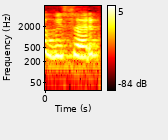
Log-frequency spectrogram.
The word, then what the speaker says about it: विसर्ग: आगे आते हैं आपका विसर्ग। विसर्ग क्या होता है, जब ए के आगे इस तरीके से दो बिंदी लगी होती हैं और ये हमारी है की आवाज देता है उच्चारण हम इससे करते हैं, जैसे कि प्रातः, अतः।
